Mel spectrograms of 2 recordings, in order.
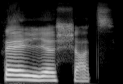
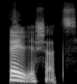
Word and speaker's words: Pelješac: So they have the tricky J, they have the sh, and the C that's a ts, not a k or anything like that. So Pelješac, Pelješac. And again, emphasis on the first part of the word, not the middle or the end.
